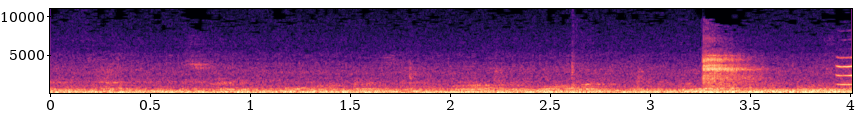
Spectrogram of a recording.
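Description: A door handle clicks as a door opens.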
